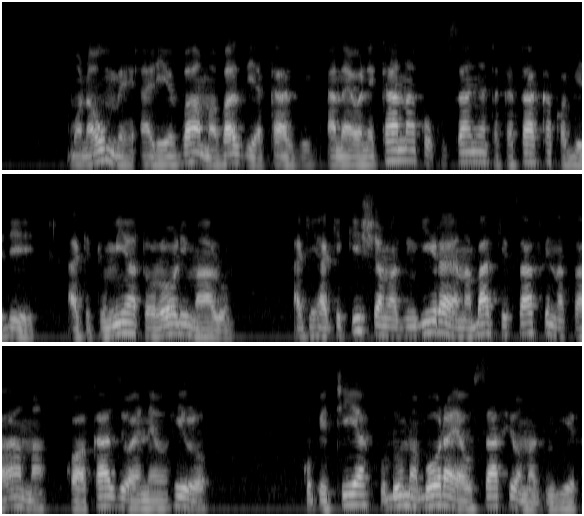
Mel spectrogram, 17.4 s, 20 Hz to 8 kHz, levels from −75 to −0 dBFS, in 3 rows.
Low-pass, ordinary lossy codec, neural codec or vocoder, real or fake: 7.2 kHz; Opus, 24 kbps; none; real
